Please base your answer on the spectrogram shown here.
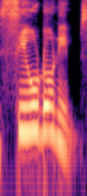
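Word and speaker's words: pseudonym: suede suede সিউডো সিউডো এন ওয়াই এম নিম সিউডোনিম মানে হচ্ছে ছদ্দ নাম এখানে দেখেন কিছু শব্দ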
